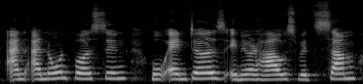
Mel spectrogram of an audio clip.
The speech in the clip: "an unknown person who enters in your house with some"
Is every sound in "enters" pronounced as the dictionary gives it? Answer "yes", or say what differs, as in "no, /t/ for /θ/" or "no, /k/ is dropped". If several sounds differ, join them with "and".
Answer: yes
